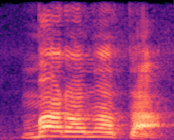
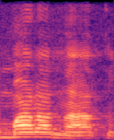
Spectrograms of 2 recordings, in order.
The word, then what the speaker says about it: Maranata: Maranatá, como dizemos nós católicos, com a tônica na última sílaba. Ou Maranata, como dizem nossos irmãos separados, os evangélicos ou protestantes, com a tônica na penúltima sílaba.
